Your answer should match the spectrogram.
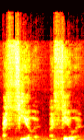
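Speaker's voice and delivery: soft whispered affirmation. Shown as a demonstration. Guide whispering the affirmation for the listener, whisper. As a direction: let the words fade into a whisper. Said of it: "we're also going to breathe into".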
